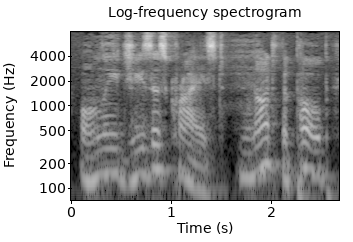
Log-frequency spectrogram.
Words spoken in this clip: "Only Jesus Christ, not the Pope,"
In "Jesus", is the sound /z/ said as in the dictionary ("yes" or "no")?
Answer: yes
